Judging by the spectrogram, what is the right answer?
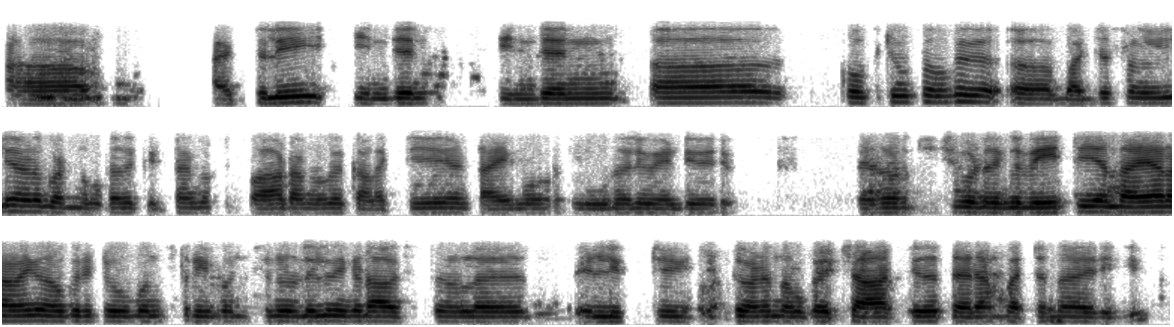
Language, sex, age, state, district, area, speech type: Malayalam, male, 30-45, Kerala, Alappuzha, rural, conversation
